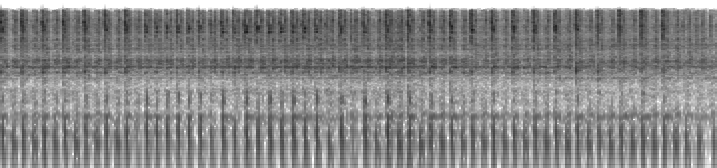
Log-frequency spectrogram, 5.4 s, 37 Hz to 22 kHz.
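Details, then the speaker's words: Normal idle of a Doodle Bug DB30 minibike's small single-cylinder engine after a few drops of 30W oil on the clutch. The steady, quick putter has no clutch grabbing or squeal. "then start it up let it idle and seems to work pretty well"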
